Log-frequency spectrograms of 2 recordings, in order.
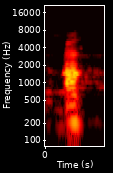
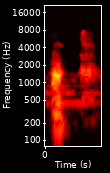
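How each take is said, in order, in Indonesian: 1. K di akhir berhenti mendadak tanpa udara. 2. K di akhir dilepas dengan hembusan yang terdengar. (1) "jangan ak, jangan berhenti" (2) "Biarkan udara itu mengalir"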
